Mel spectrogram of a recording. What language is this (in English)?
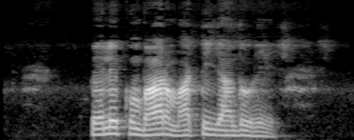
Gurgula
